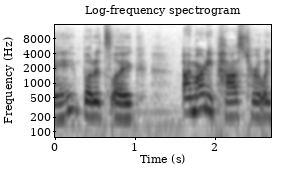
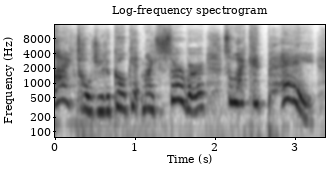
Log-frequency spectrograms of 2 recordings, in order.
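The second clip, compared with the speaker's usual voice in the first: acted, furious, high angry yell; 7 semitones higher than usual. Retelling a customer standing and pointing, imitating someone yelling. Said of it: "this lady is literally yelling at me".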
